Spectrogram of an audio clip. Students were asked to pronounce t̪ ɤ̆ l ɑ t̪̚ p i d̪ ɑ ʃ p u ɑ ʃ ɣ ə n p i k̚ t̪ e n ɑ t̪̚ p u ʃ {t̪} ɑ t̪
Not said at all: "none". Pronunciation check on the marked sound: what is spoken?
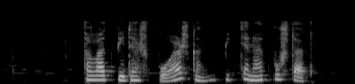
t̪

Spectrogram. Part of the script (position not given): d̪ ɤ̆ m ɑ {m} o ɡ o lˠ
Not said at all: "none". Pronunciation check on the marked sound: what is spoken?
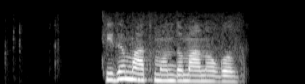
n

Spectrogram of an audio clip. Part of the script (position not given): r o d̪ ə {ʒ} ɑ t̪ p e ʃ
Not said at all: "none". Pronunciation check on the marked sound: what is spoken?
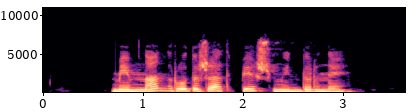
ʒ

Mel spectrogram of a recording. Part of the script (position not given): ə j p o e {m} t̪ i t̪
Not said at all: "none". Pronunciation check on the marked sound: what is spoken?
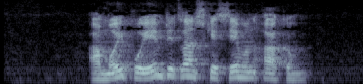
m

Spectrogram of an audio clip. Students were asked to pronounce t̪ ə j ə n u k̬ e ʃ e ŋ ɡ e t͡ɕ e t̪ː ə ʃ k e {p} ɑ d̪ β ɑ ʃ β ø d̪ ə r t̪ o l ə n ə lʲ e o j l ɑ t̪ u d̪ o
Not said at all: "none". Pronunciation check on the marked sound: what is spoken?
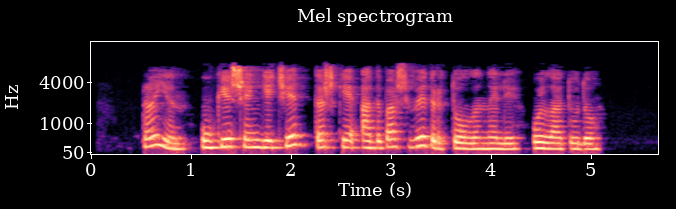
ʔ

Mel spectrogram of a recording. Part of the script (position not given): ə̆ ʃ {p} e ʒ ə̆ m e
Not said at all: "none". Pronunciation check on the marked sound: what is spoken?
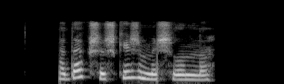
k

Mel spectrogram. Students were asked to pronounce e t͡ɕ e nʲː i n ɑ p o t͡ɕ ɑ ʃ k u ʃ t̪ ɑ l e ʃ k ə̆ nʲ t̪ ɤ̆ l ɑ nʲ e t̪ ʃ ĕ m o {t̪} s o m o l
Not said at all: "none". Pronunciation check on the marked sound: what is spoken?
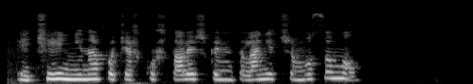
none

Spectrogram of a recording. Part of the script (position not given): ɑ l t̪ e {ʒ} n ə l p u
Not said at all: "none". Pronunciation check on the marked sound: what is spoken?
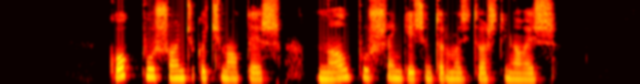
ʃ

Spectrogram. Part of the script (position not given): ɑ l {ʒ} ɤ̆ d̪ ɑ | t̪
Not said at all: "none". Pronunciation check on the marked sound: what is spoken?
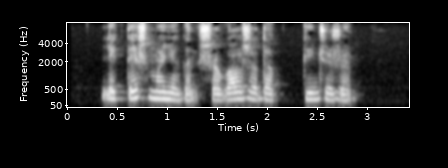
ʒ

